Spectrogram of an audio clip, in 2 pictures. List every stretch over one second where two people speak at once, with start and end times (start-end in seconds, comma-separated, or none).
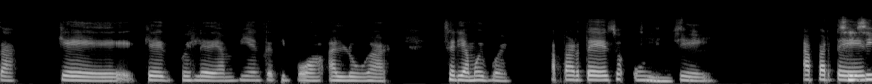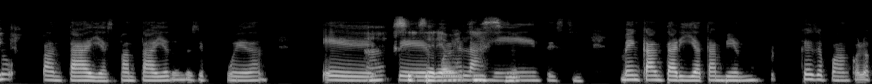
12.4-13.9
